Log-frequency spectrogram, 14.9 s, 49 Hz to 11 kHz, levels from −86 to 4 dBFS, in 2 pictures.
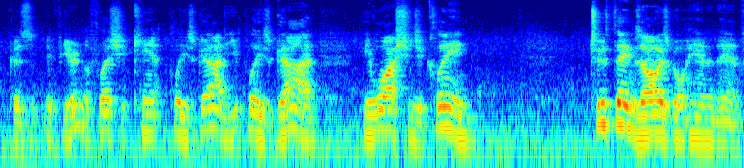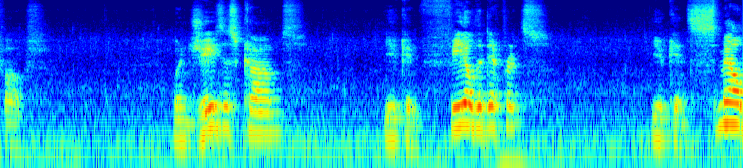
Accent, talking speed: American, 145 wpm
